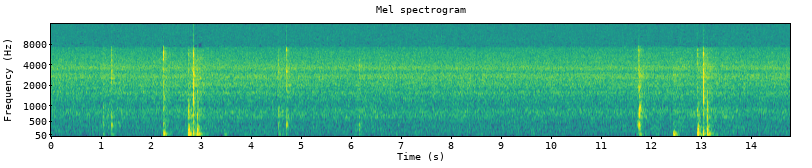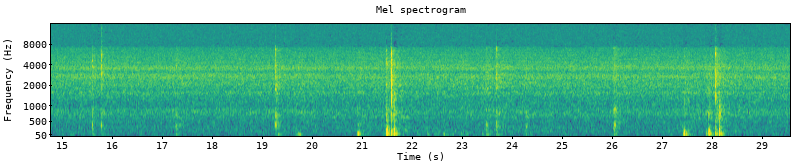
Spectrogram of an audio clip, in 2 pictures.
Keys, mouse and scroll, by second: 1.2 click, 3.0 shift+d, 6.5-12.1 drag, 13.2 shift+d, 17.6-19.7 drag, 21.8 shift+d, 24.6-26.4 drag, 28.2 shift+d.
